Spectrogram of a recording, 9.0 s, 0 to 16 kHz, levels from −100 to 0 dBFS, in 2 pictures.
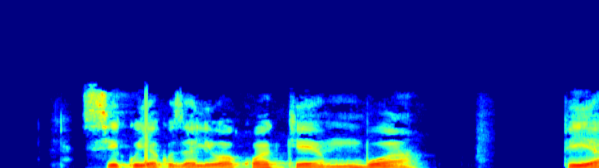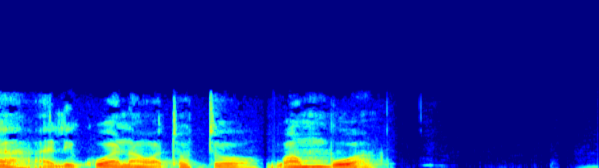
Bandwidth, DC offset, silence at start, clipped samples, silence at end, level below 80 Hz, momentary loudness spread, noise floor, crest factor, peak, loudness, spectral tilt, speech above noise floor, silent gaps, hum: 7.8 kHz; under 0.1%; 0.65 s; under 0.1%; 1.65 s; -44 dBFS; 10 LU; -87 dBFS; 18 dB; -2 dBFS; -21 LUFS; -7 dB/octave; 67 dB; 3.32-3.51 s, 3.72-4.23 s; none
